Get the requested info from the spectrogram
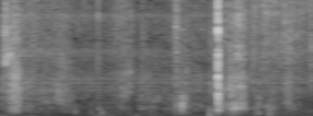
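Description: Footsteps on a gravel dirt road: a few light, uneven crunches.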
